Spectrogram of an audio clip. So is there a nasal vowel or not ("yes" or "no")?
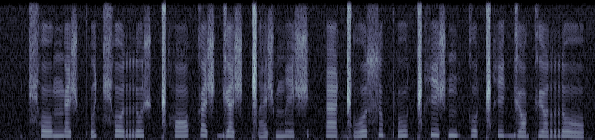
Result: no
